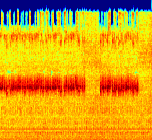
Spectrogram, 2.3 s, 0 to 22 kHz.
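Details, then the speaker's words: 2016 bus with 6.7 Cummins diesel idling: thin high squeal comes and goes in long stretches over the engine; serpentine belt slipping from weak tensioner, fixed by replacing the tensioner. "driver says that the belt is squealing it doesn't want to stop so let me go ahead and turn this sucker on so you guys can hear this"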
